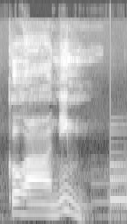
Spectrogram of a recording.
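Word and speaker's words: כֹּהֲנִים: En hebreo la palabra para sacerdote es coanim. K o h intermedia a n i m. Coanim. O siempre en el hebreo la h la pronuncian.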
